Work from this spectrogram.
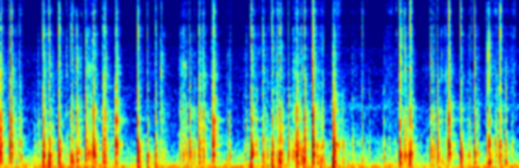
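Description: Fingertips and nails scratch and tap on an empty, hollow, medium-sized transparent plastic compartment organizer box. The result is a dense run of short, dry clicks and scratchy rasps with a light hollow plastic knock, over a faint low hum.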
